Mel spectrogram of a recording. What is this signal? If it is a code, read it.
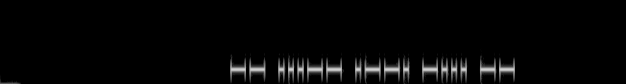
Morse code, heard as a keyed tone, about 25 wpm, 700 Hz. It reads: M3PBM
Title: DXCC-100 Call Signs - 5 Characters - Repeated 2x - 25wpm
